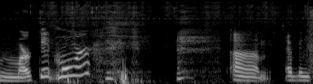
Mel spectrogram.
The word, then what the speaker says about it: Marketmore: it's called mmore I think it's actually called marketmore um I've been saying it wrong but yeah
